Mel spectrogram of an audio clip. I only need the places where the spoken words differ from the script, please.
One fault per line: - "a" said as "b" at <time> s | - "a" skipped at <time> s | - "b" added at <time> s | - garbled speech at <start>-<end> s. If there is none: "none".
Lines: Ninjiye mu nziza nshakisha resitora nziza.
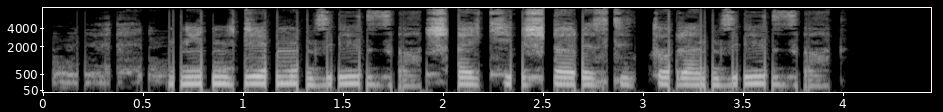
none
